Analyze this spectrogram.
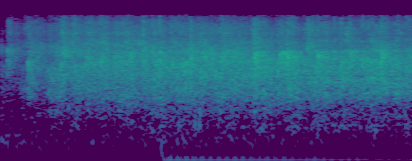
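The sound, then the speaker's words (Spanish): An audience applauds steadily, a dense crackling wash of many hands clapping that holds an even level for about four seconds, with a low hum joining partway through. “Venga, un aplauso.”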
